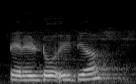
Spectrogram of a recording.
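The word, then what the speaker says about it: Pterioidea: और इनका जो ऑर्डर है वो टेरिडोइडिया, PTERIO आइडिया, तो इसको टी से प्रोनाउंस करते हैं।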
